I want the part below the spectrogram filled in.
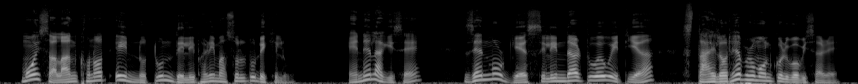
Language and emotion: Assamese, surprised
